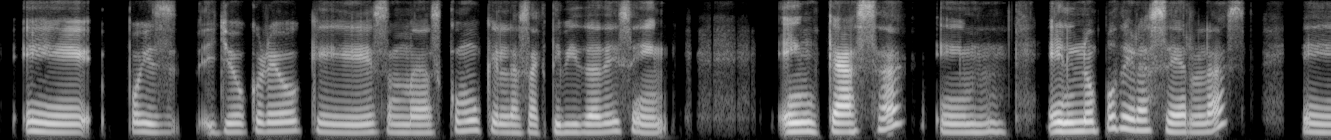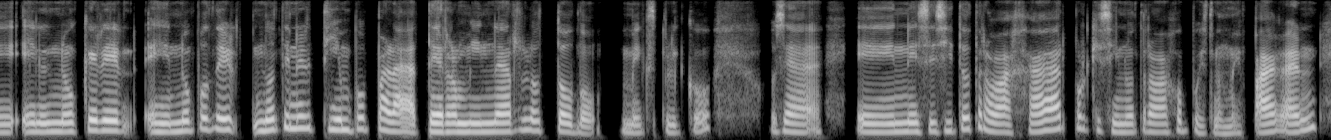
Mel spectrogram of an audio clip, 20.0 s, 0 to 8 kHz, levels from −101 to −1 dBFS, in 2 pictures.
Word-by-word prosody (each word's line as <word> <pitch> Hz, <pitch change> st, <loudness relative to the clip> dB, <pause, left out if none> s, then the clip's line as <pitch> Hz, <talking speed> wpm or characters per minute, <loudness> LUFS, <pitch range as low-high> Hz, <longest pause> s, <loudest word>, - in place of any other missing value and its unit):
Eh, 180 Hz, -3 st, +2 dB, 0.3 s
pues, 180 Hz, -2 st, -3 dB, 0.3 s
yo 180 Hz, +1 st, -3 dB
creo 195 Hz, +2 st, -1 dB
que, 170 Hz, -3 st, -2 dB
es 180 Hz, +1 st, -3 dB
más 170 Hz, 0 st, -2 dB
como 210 Hz, +1 st, -3 dB
que 190 Hz, -3 st, -4 dB
las 175 Hz, 0 st, -2 dB
actividades 175 Hz, +3 st, -1 dB
en 165 Hz, -1 st, -1 dB, 0.9 s
en 190 Hz, +1 st, +6 dB
casa, 200 Hz, -, +5 dB, 0.2 s
em, 175 Hz, 0 st, -3 dB, 0.3 s
el 190 Hz, +1 st, +6 dB
no 200 Hz, 0 st, +4 dB
poder 245 Hz, 0 st, +1 dB
hacerlas, 190 Hz, -, +2 dB, 0.4 s
eh, 170 Hz, -1 st, -2 dB
el 185 Hz, 0 st, +1 dB
no 190 Hz, 0 st, +1 dB
querer 215 Hz, +1 st, +3 dB
eh, 185 Hz, -1 st, 0 dB
no 200 Hz, +2 st, 0 dB
poder 235 Hz, 0 st, +1 dB
no 210 Hz, +3 st, +1 dB
tener 260 Hz, +1 st, -1 dB
tiempo 230 Hz, +1 st, -1 dB
para 220 Hz, -4 st, +3 dB
terminarlo 185 Hz, +3 st, +2 dB
todo, 170 Hz, -7 st, -1 dB, 0.2 s
¿me 165 Hz, -, -5 dB
explico?, 165 Hz, +8 st, -8 dB, 0.5 s
o -, -, -6 dB
sea, 185 Hz, -3 st, 0 dB, 0.2 s
eh, 180 Hz, 0 st, 0 dB
necesito 190 Hz, +4 st, 0 dB
trabajar, 190 Hz, +4 st, +1 dB
porque 245 Hz, -5 st, -8 dB
si 185 Hz, -3 st, +1 dB
no 175 Hz, 0 st, -3 dB
trabajo, 180 Hz, +1 st, -4 dB
pues, 195 Hz, -6 st, -11 dB
no 150 Hz, -, -7 dB
me 150 Hz, +3 st, -9 dB
pagan, 180 Hz, +5 st, +3 dB
185 Hz, 140 wpm, -24 LUFS, 175-210 Hz, 0.9 s, en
